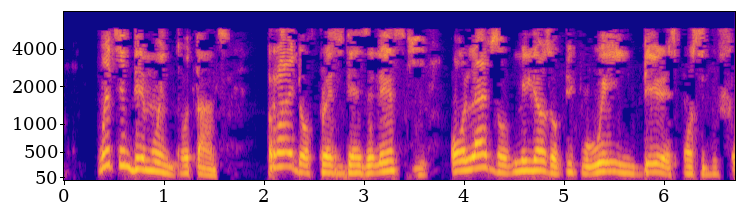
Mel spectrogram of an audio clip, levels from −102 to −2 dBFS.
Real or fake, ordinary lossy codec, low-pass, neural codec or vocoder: fake; MP3, 24 kbps; 7.2 kHz; codec, 24 kHz, 6 kbps, HILCodec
